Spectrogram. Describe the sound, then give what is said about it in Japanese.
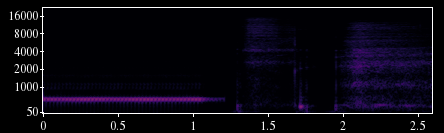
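A Japanese-style telephone ringback tone of an unanswered call: one steady, buzzy tone lasting about a second, followed by a few short noisy rustling sounds. “これちょっと出ないでおこっか。だってコール音聞き続けてると私たちの心変わるんでしょ。”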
